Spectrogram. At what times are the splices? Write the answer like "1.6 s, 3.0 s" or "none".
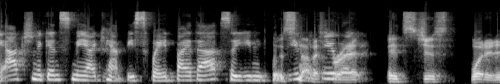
none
